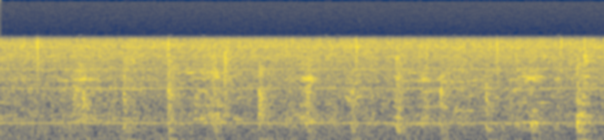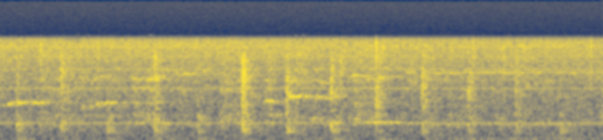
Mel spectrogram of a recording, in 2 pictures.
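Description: Faint, light taps of sneakers on a rug-covered floor during quick side-to-side footwork, coming in an even rhythm of about two a second.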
